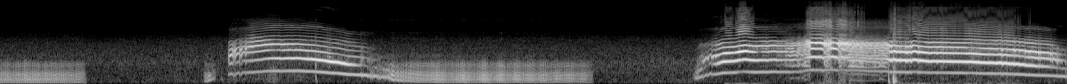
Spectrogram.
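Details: Aggressive domestic cat fighting: short growl, an arching yowl that melts into a long throaty growl, then a loud, harsh, wavering caterwaul with screechy bursts lasting nearly four seconds.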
